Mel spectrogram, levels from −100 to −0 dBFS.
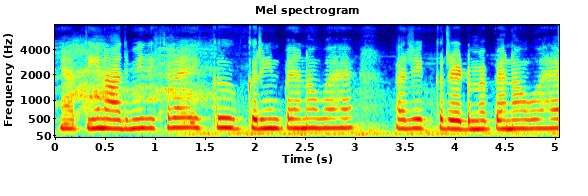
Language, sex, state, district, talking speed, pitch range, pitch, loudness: Hindi, female, Jharkhand, Deoghar, 200 wpm, 235-250 Hz, 245 Hz, -14 LUFS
